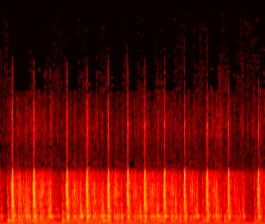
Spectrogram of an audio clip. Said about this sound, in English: Those are check writing machines at the home office of the Equitable Life Assurance Society.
